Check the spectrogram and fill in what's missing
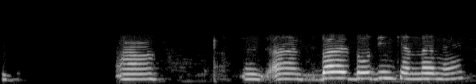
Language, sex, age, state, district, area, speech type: Hindi, female, 18-30, Uttar Pradesh, Azamgarh, urban, conversation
